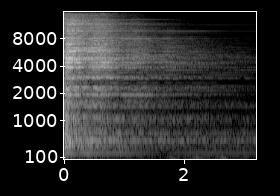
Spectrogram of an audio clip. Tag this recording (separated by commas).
Cymbal, Percussion, Music, Crash cymbal, Musical instrument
